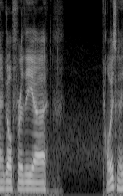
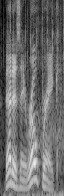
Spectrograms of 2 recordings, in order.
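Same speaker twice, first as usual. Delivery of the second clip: loud, outraged insistence; indignant shout; 3 semitones higher, 8 dB louder than usual. Real, not acted. Gamer yelling at the game ref, outraged. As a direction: yell it at the ref. Protesting the rope break.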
